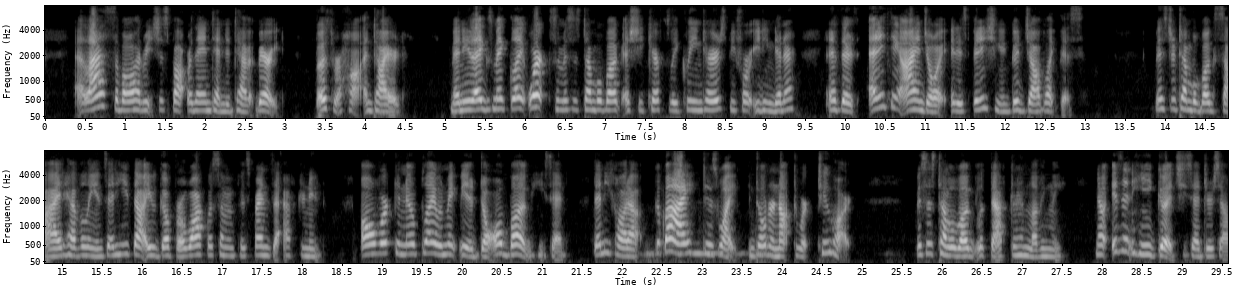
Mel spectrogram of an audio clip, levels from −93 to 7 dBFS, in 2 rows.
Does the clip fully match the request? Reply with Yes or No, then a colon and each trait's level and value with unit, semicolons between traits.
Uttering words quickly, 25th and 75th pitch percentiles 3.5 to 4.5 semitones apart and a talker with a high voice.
No: fast, 240 wpm; average, 3.1 semitones; high, 235 Hz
